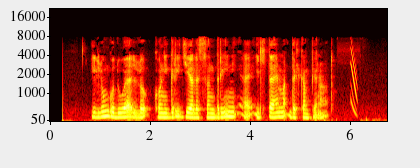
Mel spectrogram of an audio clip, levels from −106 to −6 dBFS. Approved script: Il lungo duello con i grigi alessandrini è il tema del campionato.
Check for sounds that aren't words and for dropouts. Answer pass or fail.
fail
